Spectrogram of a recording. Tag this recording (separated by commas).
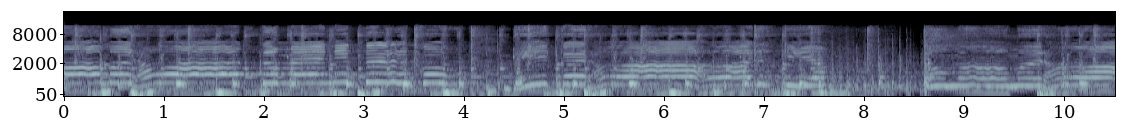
Music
